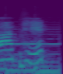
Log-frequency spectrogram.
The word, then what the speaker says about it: เพชร: เป็น ตัว สะกด เช่น เพชร อ่าน ว่า เพชร ซื้อ ชาย ช้าง กับ ปะ เรือ เป็น ตัว สะกด ค่ะ บุตร อ่าน ว่า บุตร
